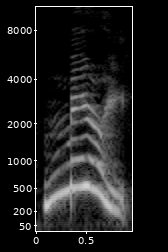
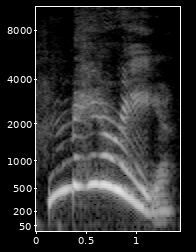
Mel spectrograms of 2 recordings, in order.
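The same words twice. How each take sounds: First: Much higher worried call; the queen, concerned. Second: Much higher, louder sharp cry of the name; sharp call. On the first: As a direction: call her maid's name in concern. Queen notices the maid pale. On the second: Queen as the maid drops the tray, sharp. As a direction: snap the name to catch her. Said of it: "rather sharply". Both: Acted.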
